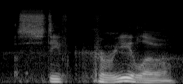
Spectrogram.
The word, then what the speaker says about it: Steve Carrillo: Can we let pronounce it, please? – Steve Carrillo. – There we go.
